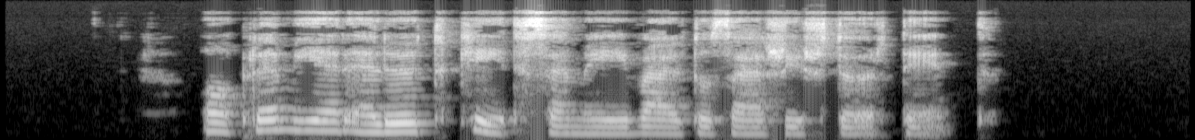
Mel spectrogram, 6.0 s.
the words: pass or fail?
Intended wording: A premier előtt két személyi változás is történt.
pass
